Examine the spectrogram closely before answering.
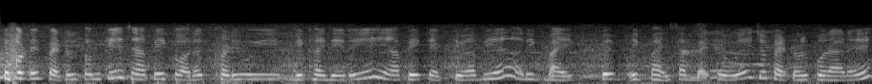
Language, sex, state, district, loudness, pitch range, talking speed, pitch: Hindi, female, Gujarat, Gandhinagar, -20 LUFS, 215-265 Hz, 220 wpm, 230 Hz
